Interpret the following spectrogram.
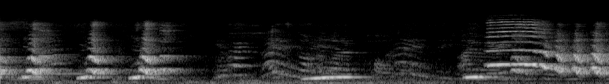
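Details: At Auckland Zoo, siamangs boom with three heavy barking notes, then wavering rising and falling hoots, ending in a loud, bright burst of rapid climbing notes.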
